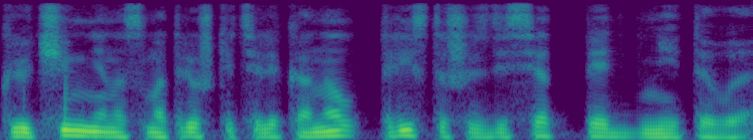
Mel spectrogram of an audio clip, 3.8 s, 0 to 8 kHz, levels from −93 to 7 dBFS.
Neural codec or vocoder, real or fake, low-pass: none; real; 7.2 kHz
